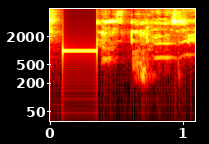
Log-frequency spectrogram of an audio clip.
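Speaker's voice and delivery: put-on a small boy's cheeky retort; cheeky kid voice. The little lad telling Buttons off on stage, high child voice. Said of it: "he just goes".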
